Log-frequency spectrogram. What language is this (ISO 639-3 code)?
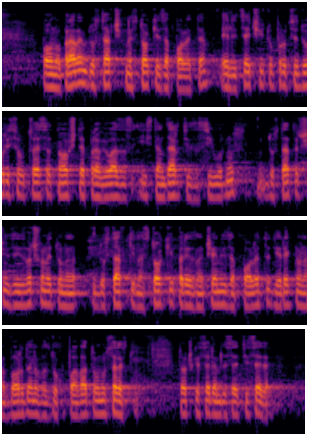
bul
